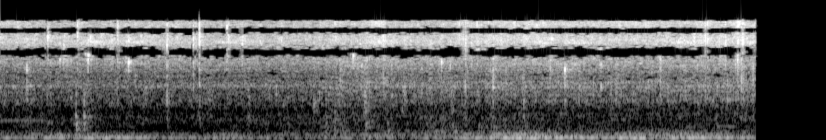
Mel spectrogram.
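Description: Chopped tinda (apple gourd) pieces going into hot oil in a steel kadhai, with a steady sizzle dotted with small crackles. It cuts off suddenly shortly before the end.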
